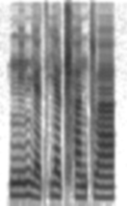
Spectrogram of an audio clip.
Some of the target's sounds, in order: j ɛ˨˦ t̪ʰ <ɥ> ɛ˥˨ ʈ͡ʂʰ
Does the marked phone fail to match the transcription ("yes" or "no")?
yes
